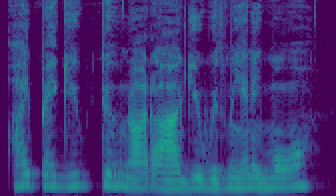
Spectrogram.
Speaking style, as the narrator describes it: he mumbled

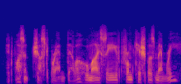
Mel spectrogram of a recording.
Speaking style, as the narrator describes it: whispered

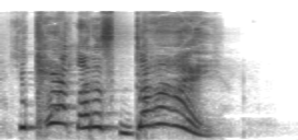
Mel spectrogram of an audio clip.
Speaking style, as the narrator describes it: Stacy screams

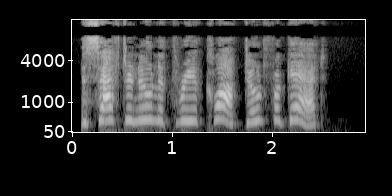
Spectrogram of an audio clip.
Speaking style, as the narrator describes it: cried Anika

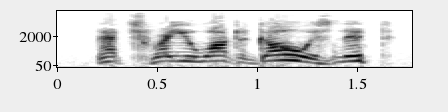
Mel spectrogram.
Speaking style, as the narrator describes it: He asked in a loud whisper

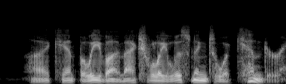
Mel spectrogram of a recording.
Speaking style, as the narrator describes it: muttered

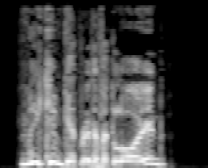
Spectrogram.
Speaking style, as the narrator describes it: the dark man, who was now the pale man, whined

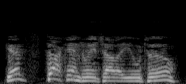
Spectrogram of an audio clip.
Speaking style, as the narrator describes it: shouted Trenton

